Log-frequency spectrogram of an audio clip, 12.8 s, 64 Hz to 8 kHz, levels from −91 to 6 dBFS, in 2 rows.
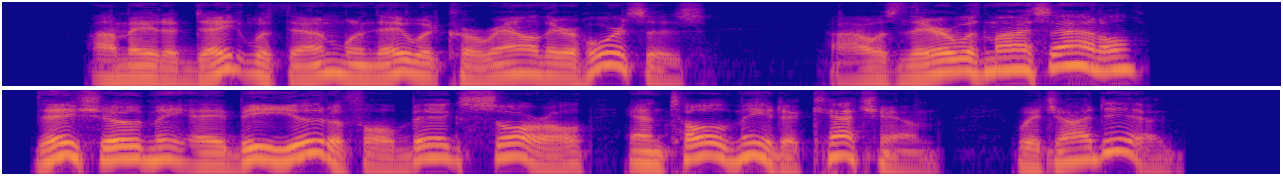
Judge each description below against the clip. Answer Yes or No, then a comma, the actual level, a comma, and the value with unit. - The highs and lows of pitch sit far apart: Yes, wide, 8.4 semitones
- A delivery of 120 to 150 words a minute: No, average, 160 wpm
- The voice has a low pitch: Yes, low, 130 Hz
